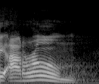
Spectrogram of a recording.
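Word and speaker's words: arom (ערום): Now the Hebrew word there for naked is the word arom. Everybody say arom. No, you gotta roll your R's.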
